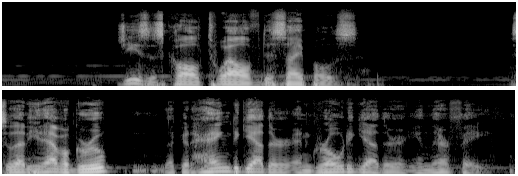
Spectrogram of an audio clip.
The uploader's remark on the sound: Recorded on July 14, 2019 at THRIVE Church Vancouver, Canada.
